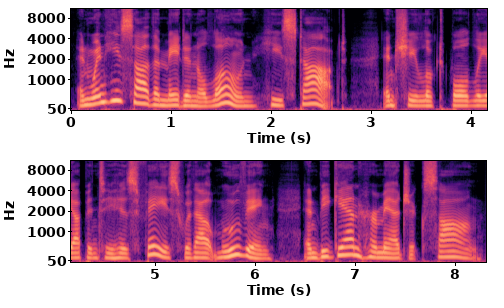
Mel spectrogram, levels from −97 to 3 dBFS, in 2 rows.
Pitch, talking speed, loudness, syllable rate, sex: 180 Hz, 175 wpm, -16 LUFS, 4.6 syllables/s, female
